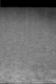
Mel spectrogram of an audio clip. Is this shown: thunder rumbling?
yes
